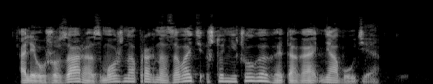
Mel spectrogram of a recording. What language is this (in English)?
Belarusian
